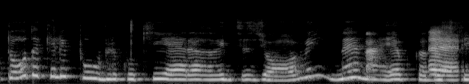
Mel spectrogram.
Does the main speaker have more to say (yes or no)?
yes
